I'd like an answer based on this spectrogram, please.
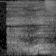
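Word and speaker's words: אלף: Alèf, c'est la prononciation alf, nous trouvons un un alèf, nous trouvons bien sûr à la mède et nous trouvons un feu.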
